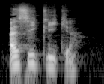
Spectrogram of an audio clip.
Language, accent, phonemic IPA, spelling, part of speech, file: French, France, /a.si.klik/, acyclique, adjective, LL-Q150 (fra)-acyclique.wav
- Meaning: acyclic (not cyclic)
